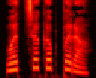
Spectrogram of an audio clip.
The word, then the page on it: ವಚ್ಚಕಪ್ಪರ: Kannada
